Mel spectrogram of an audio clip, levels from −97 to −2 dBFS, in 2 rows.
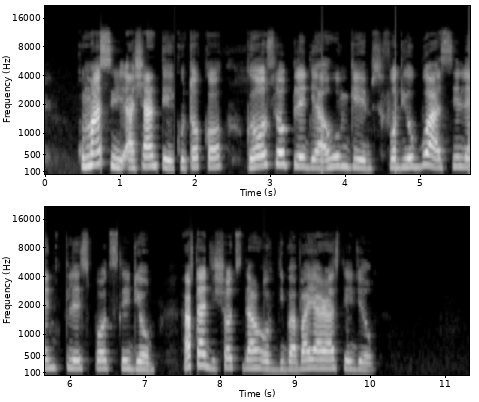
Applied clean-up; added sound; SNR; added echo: none; none; none; none.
